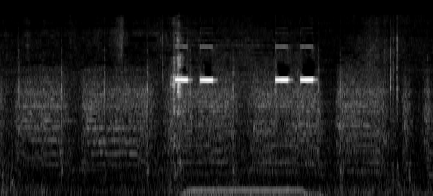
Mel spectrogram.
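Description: Soft background music, then a pager goes off a little under two seconds in: a low vibrating buzz with two pairs of short high beeps about a second apart.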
